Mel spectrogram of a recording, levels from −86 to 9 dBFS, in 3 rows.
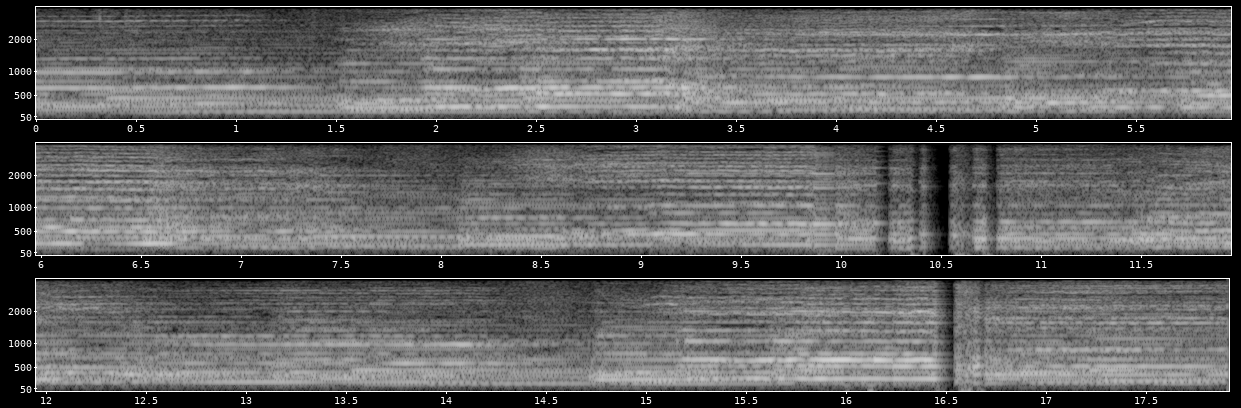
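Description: The audio has repeated packet loss (robotic sound) from 9.89 to 10.81 s and from 16.00 to 16.73 s. Each stretch has six gaps, filled by continuing the last sound. Gaps run up to 122 ms and 89 ms. The result is choppy, with pieces missing. The call path cuts everything above 4 kHz.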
